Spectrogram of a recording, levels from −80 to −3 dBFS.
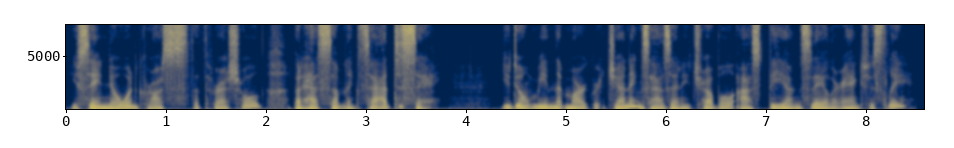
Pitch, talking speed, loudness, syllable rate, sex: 170 Hz, 190 wpm, -23 LUFS, 5.4 syllables/s, female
